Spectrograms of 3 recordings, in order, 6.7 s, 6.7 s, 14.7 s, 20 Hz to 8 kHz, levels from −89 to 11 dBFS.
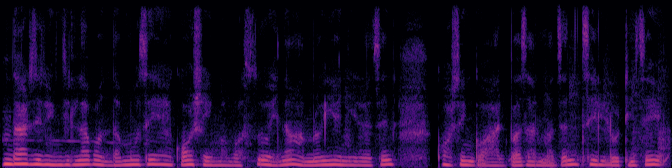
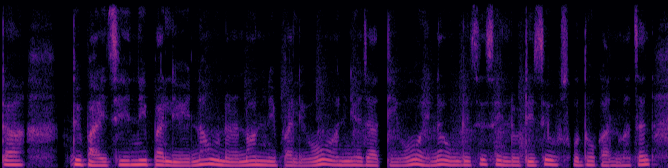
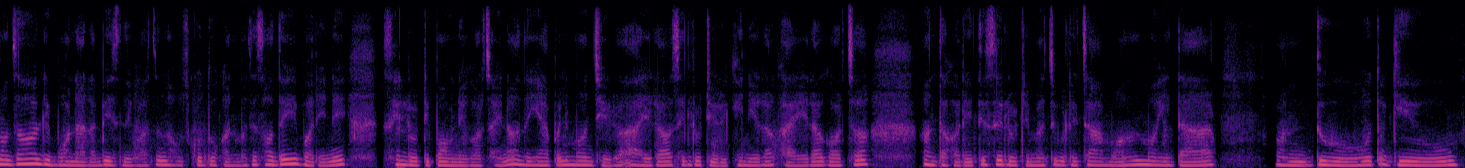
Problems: continuous background conversations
